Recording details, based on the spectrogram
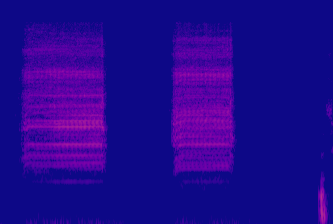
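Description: High buzzing whir starts, runs under a second, cuts out, then returns; the trimmer motor only runs intermittently, likely a poor contact.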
